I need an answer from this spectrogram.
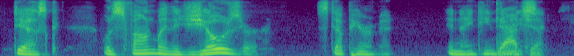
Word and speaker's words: Djoser: The schist disc was found by the Djoser step pyramid in 1936. Gotcha. Yep. So it's spelled D-J-O-S-E-R.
